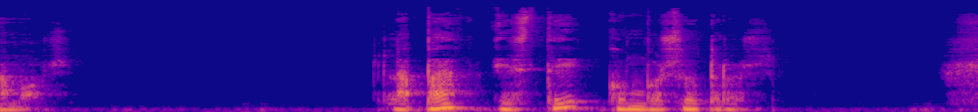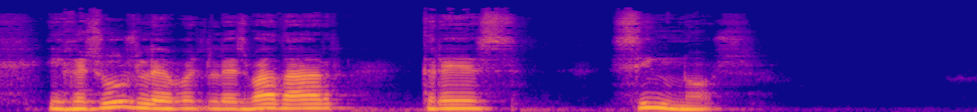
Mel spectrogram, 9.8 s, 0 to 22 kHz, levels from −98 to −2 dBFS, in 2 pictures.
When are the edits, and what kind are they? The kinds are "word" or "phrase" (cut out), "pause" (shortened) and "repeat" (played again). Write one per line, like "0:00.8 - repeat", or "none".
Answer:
none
